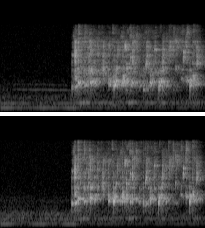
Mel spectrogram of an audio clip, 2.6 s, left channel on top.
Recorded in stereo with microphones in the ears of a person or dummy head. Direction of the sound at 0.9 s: 25° right (ahead or behind).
